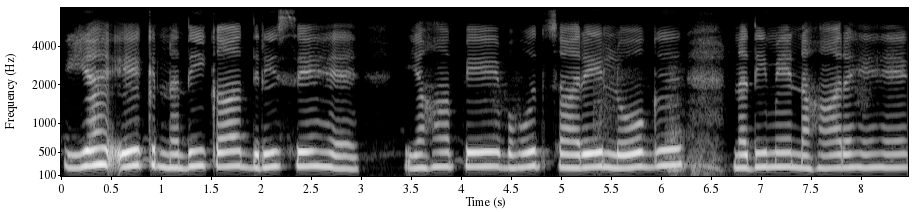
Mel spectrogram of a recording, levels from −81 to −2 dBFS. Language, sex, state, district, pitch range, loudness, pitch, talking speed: Hindi, female, Jharkhand, Ranchi, 230-255 Hz, -16 LUFS, 245 Hz, 115 wpm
